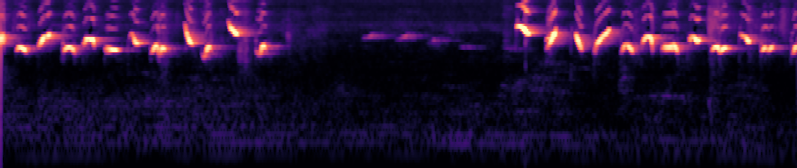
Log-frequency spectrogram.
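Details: Greater green leafbird in active song as a model for young birds: quick rolling series of whistled up- and downslurred notes, a quiet gap with faint notes, then another fast whistled run.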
